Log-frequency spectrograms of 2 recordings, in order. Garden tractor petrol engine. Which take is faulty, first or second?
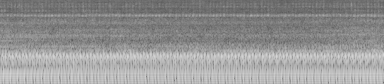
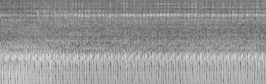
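first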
